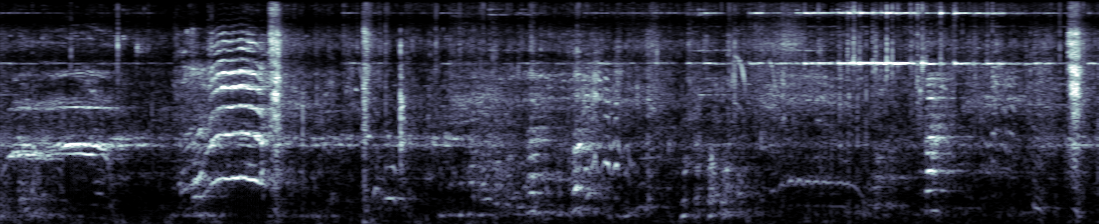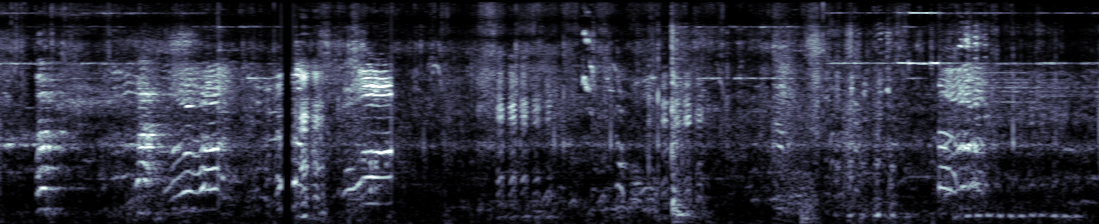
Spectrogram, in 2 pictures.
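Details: Goats bleating on a farm in Narayanpur, Assam: scattered quavering bleats, one loud rising call early on, mixed with steady human conversation and farmyard clatter.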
